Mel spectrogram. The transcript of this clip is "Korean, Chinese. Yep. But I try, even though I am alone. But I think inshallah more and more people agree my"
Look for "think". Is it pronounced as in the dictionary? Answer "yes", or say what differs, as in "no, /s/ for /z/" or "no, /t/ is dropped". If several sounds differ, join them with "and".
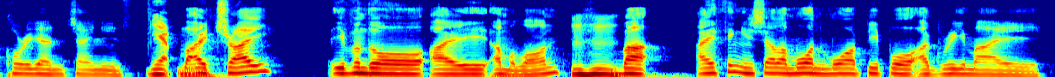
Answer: yes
